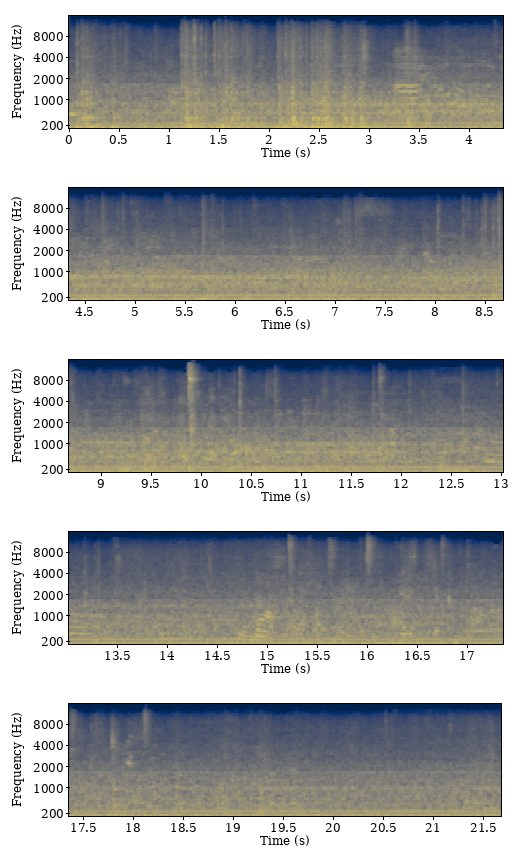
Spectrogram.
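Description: The bus rattles and creaks as it drives along.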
